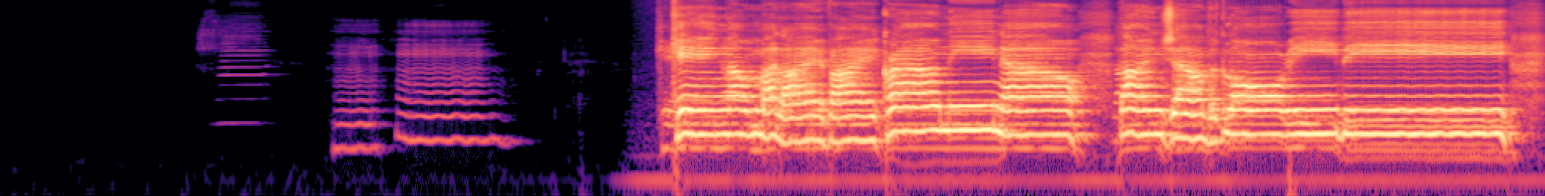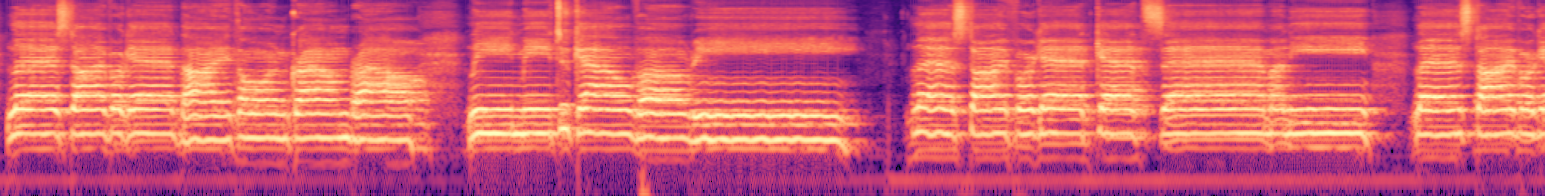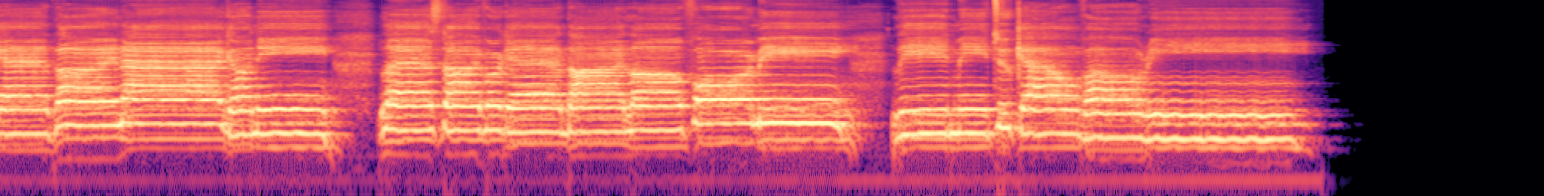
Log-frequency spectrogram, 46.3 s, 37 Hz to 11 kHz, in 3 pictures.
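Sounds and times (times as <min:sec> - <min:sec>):
tenor singing a hymn: 0:06.3 - 0:44.2.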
